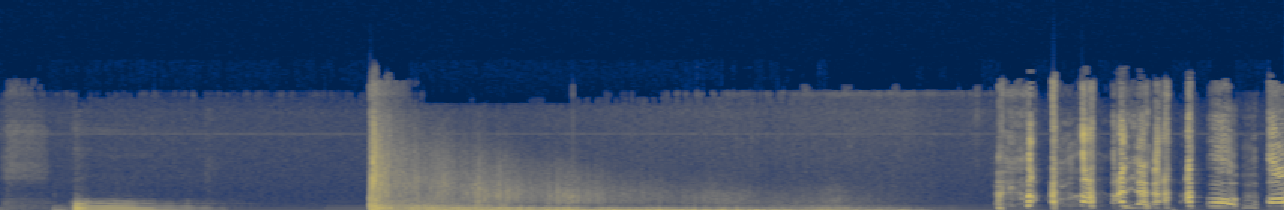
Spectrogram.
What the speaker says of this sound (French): Mais la bombe a explosé!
